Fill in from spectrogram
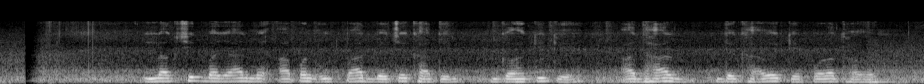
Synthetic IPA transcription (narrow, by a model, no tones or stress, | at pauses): ləkʃʰɪt̪̚bəd͡ʒaːɾmẽʔaːpənʊt̪paːd̪̚beːt͡ʃekʰaːt̪ɪɾ | ɡə̃ɦkike | aːd̪ʱaːɾ | d̪ekʰaːwekepəɽət̪ɦoe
